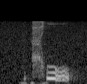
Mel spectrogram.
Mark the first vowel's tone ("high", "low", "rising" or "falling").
falling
